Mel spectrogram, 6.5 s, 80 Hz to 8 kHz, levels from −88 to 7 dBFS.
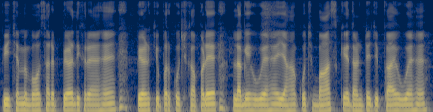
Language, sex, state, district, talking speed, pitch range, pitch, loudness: Hindi, male, Jharkhand, Garhwa, 220 wpm, 115-120 Hz, 115 Hz, -18 LUFS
